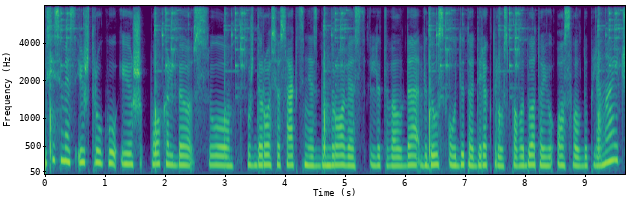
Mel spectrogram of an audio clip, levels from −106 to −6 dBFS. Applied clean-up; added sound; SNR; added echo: none; Shatter; 14 dB; none.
